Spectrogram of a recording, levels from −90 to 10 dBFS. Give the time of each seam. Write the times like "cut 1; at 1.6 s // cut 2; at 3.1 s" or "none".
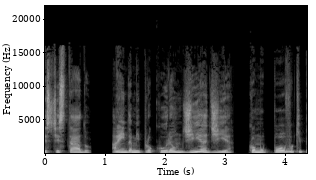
cut 1; at 3.2 s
